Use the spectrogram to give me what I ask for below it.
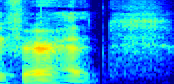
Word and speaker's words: Fairhead: Fairhead. Spelled like it sounds. If for you not watching, it's Fairhead.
